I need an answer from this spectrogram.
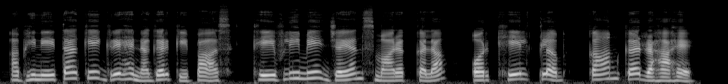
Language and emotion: Hindi, neutral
